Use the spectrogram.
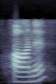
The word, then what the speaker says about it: honest: O som do H. Pronunciado desde a garganta, como em hotel, e mudo em 3 casos. Our, honest, honor.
